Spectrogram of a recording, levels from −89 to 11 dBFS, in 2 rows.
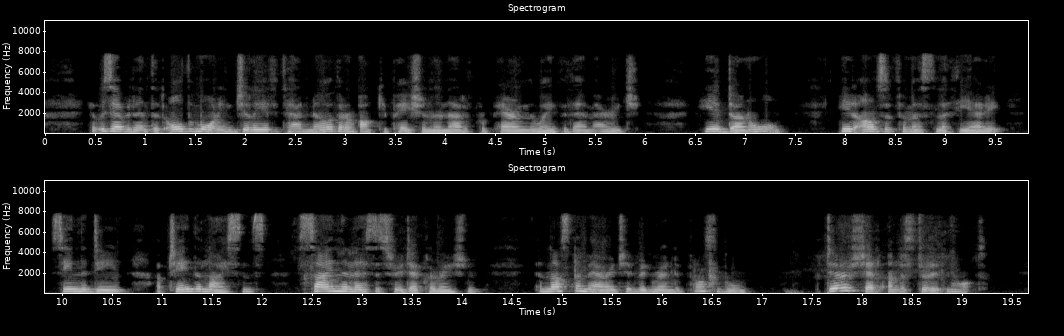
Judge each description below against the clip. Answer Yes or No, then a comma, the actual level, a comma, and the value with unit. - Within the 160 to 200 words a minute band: Yes, average, 170 wpm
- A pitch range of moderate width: Yes, average, 3.6 semitones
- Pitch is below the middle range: No, medium, 180 Hz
